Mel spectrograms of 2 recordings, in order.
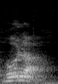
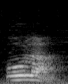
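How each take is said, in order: First: The h at the start is pronounced. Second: The h at the start is silent. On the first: The speaker calls it wrong. "not hola" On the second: The speaker calls it right. "La letra H is the only silent letter"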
